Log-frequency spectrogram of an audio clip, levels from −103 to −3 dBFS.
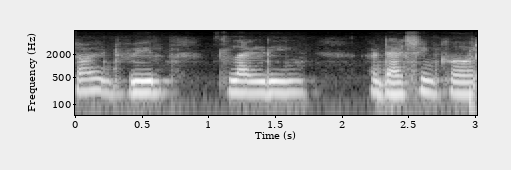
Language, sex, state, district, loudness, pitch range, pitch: Kannada, female, Karnataka, Dakshina Kannada, -16 LUFS, 195-205 Hz, 200 Hz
